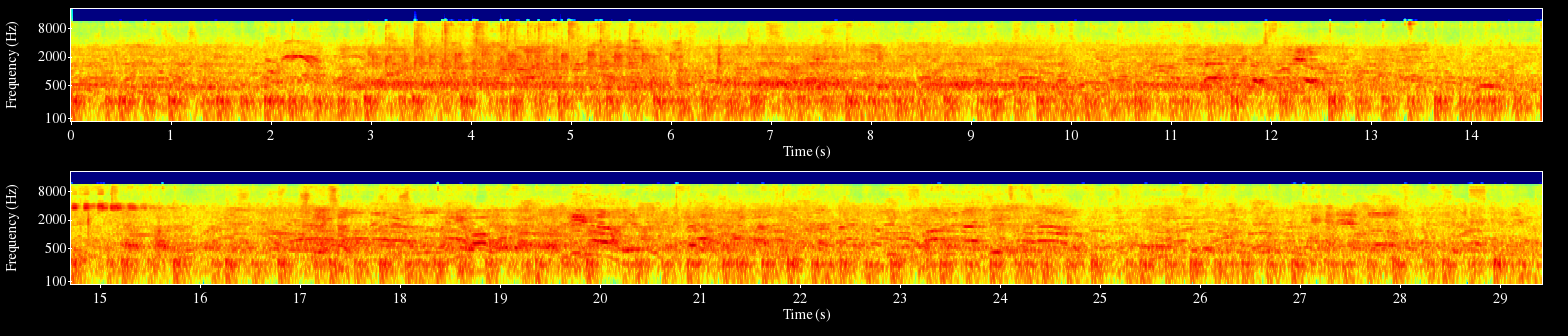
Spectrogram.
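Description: Men shout and call out to each other across an open outdoor pitch.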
